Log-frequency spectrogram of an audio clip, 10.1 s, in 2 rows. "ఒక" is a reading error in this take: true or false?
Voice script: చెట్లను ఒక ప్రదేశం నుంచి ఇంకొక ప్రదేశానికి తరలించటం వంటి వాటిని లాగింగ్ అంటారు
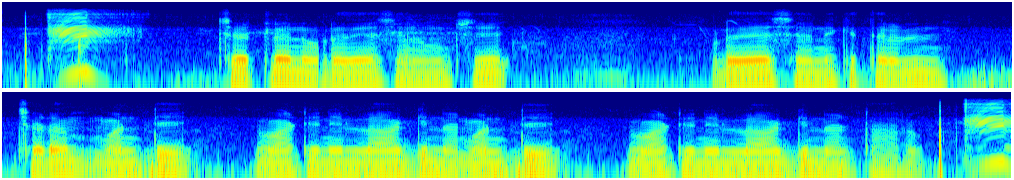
true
